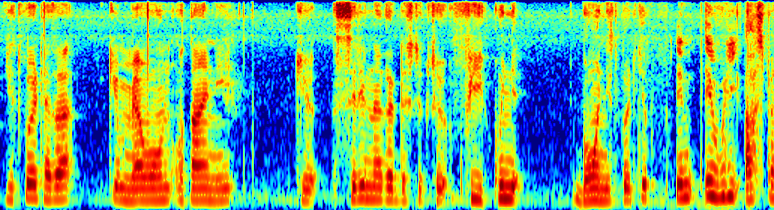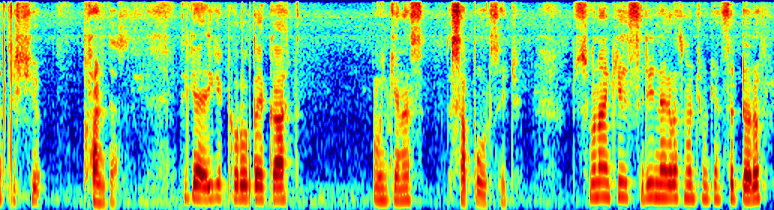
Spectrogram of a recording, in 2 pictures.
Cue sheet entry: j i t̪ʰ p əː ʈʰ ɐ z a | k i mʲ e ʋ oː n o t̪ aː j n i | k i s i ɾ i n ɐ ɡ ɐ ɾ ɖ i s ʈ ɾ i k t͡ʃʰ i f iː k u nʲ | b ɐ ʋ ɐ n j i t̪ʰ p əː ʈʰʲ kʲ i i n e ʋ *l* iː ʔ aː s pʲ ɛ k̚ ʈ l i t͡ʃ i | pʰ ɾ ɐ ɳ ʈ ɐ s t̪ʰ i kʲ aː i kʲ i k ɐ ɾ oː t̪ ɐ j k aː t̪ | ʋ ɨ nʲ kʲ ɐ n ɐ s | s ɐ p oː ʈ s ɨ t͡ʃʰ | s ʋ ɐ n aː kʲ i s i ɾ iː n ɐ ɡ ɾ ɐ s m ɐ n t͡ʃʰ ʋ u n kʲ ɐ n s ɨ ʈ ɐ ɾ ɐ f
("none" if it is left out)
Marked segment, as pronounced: ɾ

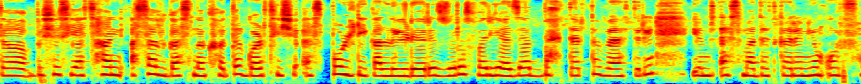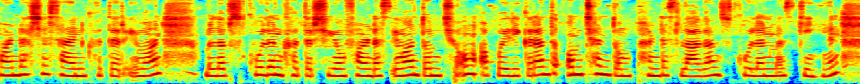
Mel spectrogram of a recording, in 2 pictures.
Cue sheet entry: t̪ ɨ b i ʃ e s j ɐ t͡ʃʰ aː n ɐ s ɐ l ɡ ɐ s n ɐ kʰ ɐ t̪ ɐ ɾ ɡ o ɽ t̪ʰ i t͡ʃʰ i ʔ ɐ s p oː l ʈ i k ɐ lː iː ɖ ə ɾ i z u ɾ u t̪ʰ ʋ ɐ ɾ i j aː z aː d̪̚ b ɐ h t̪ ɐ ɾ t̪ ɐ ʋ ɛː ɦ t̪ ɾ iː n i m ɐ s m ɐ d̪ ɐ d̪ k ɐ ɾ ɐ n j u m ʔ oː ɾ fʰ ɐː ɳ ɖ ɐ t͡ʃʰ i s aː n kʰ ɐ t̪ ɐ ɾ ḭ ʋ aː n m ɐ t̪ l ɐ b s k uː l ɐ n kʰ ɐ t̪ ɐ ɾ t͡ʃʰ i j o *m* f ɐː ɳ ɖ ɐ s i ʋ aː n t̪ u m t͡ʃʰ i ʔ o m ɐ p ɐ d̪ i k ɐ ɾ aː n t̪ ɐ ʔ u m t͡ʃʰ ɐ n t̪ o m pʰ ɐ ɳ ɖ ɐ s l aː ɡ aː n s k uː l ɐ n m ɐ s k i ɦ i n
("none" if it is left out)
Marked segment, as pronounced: m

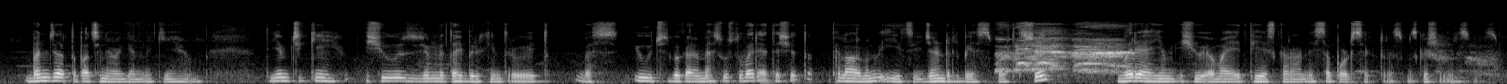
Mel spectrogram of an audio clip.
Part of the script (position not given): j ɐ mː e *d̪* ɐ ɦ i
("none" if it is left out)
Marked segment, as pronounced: t̪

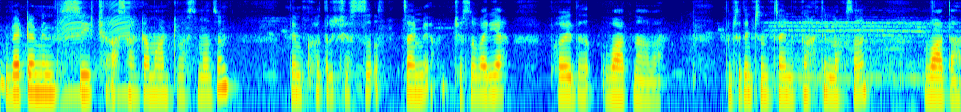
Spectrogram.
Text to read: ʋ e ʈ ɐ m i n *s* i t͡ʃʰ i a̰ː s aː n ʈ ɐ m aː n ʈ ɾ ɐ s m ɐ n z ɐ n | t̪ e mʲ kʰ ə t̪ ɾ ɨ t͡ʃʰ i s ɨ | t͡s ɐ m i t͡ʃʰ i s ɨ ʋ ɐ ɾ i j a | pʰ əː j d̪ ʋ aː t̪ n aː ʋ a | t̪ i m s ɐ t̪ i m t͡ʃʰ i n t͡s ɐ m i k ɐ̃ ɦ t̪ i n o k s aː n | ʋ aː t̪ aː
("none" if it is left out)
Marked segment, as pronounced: s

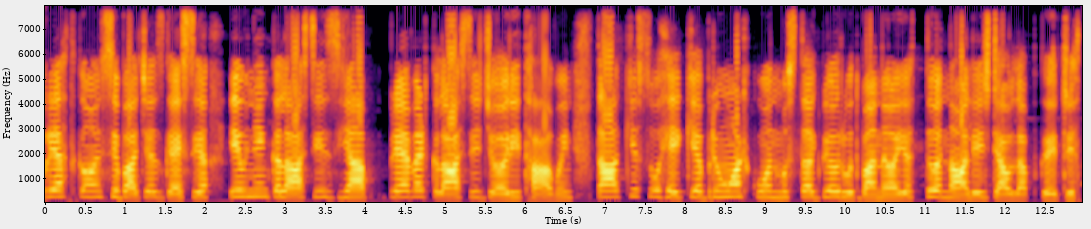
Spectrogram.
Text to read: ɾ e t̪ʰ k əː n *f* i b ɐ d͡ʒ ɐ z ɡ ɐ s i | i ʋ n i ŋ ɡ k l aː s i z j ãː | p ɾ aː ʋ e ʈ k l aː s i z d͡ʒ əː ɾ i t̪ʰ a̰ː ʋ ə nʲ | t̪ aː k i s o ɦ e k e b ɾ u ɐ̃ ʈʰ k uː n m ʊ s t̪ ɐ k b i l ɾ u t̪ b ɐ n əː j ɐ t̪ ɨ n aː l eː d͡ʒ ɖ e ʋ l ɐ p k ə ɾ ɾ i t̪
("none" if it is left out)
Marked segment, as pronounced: s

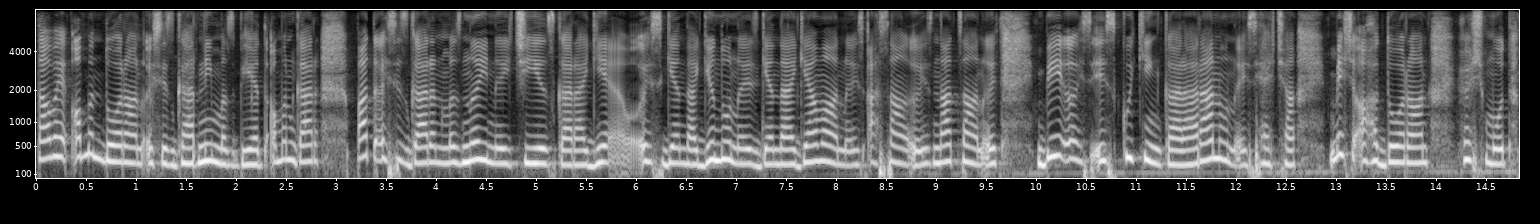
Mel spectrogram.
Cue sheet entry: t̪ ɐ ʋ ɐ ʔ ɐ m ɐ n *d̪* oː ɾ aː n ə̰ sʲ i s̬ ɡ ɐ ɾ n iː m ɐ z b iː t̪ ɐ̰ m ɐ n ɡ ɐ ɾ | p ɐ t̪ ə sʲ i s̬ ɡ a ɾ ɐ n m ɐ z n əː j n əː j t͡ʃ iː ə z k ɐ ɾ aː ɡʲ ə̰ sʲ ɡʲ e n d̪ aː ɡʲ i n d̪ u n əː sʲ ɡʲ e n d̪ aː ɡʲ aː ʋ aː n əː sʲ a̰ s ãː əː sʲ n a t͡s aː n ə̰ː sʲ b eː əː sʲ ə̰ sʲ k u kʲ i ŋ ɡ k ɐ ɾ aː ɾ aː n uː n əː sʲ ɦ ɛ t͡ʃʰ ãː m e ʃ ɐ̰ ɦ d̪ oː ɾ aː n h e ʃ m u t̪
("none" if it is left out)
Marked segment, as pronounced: d̪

